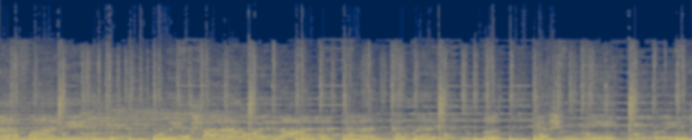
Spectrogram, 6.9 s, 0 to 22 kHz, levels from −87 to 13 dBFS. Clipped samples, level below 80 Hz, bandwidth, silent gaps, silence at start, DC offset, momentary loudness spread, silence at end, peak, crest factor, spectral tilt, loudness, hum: 0.4%; -12 dBFS; 16 kHz; none; 0 s; under 0.1%; 4 LU; 0 s; 0 dBFS; 8 dB; -4.5 dB/octave; -10 LUFS; none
